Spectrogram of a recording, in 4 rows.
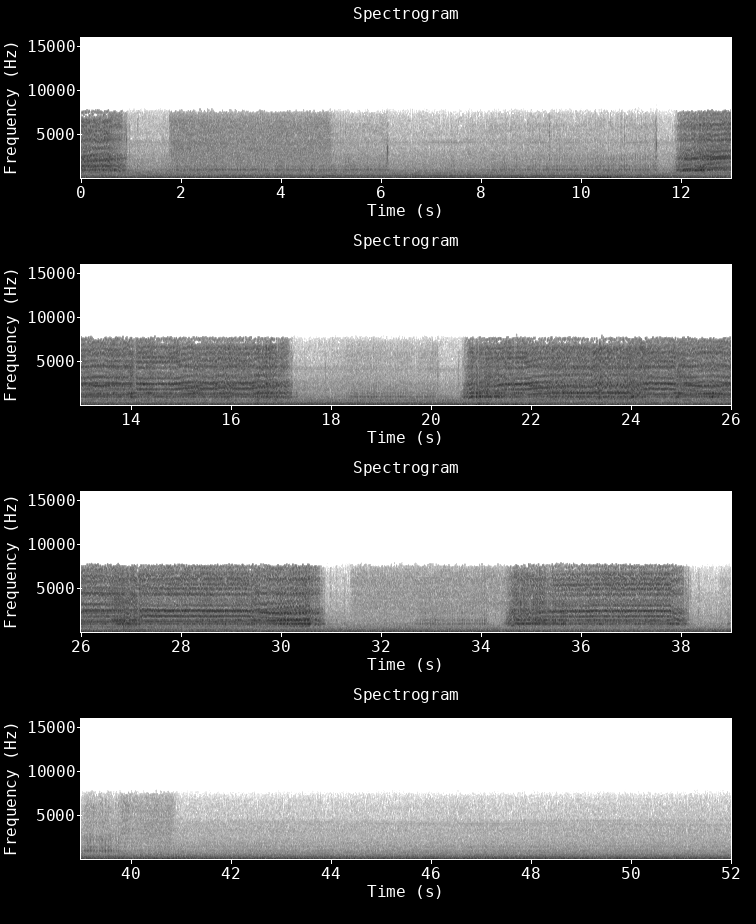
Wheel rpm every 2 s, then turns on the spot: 60, 20, 20, 0, 20, 20, 140, 160, 100, 10, 90, 160, 160, 160, 160, 60, 10, 110, 140, 10, 0, 0, 0, 0, 0, 0.
0-6 8-10 18-20 30-34 38-40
